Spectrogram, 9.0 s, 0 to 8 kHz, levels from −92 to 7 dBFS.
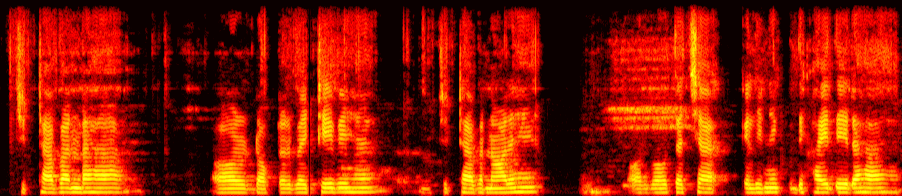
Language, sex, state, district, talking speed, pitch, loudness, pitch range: Hindi, female, Bihar, Bhagalpur, 140 wpm, 170 Hz, -18 LUFS, 165-180 Hz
